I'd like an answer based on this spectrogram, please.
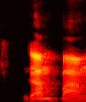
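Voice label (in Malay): "gampang", Malay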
